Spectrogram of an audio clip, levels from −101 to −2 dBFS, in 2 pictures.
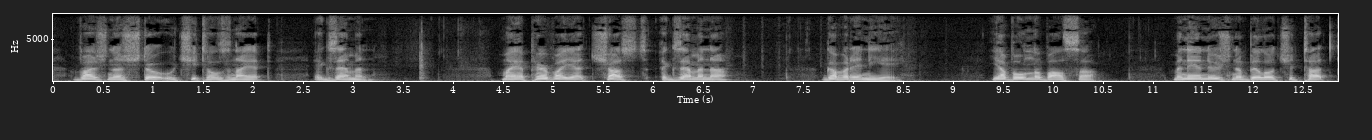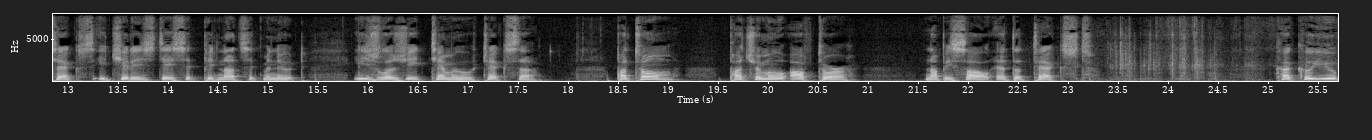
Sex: male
